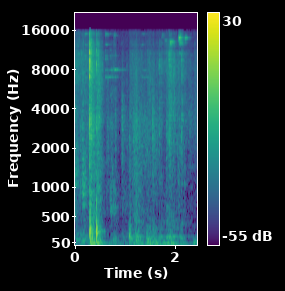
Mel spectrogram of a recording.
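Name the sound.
dogs fighting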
